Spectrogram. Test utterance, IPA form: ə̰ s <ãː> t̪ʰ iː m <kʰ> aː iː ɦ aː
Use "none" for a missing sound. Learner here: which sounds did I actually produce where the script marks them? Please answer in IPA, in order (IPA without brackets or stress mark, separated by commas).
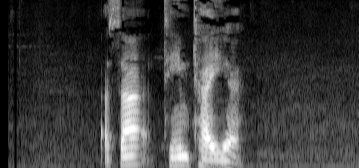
ãː, ʈʰ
